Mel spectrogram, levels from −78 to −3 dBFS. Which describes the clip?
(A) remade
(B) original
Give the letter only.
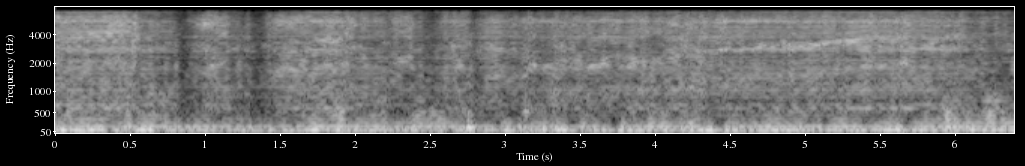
A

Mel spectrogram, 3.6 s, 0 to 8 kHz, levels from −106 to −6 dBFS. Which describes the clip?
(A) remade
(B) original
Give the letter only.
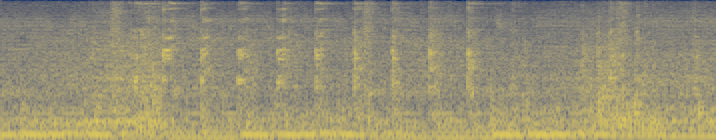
B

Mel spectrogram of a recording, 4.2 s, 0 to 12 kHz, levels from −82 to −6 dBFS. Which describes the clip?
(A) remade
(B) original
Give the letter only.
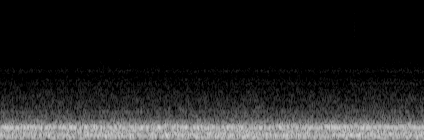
B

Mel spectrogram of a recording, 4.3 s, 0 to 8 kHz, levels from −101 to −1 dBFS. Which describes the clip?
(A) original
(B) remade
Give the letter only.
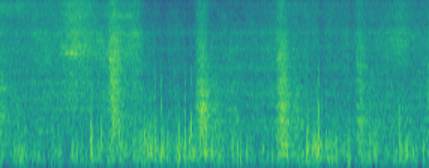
A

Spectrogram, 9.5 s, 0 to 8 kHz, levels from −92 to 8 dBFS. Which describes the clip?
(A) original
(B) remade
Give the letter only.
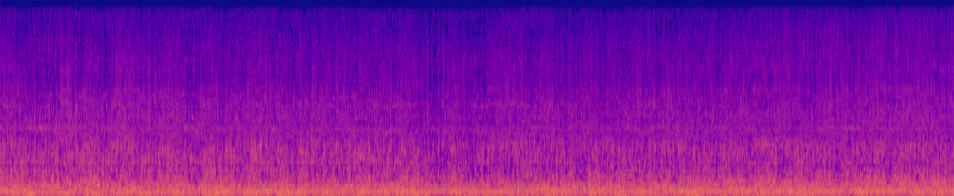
B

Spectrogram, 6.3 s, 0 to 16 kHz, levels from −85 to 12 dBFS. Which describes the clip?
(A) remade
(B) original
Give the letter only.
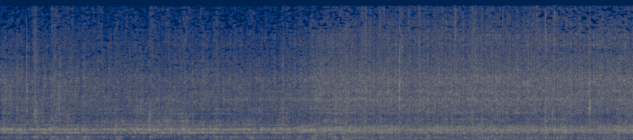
B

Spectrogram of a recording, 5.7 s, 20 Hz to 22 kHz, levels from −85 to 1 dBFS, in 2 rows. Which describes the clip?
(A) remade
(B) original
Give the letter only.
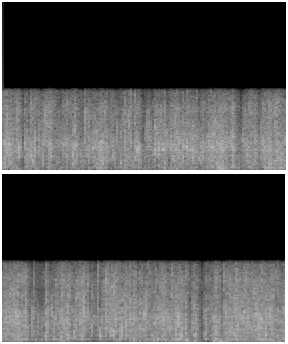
B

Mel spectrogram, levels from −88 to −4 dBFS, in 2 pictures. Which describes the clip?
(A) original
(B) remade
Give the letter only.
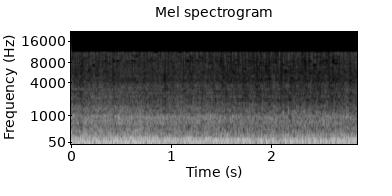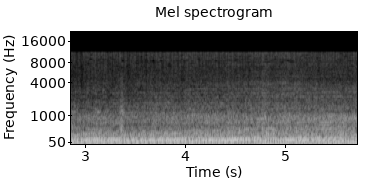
A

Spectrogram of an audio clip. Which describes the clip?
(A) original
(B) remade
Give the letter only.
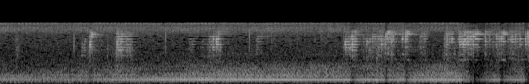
A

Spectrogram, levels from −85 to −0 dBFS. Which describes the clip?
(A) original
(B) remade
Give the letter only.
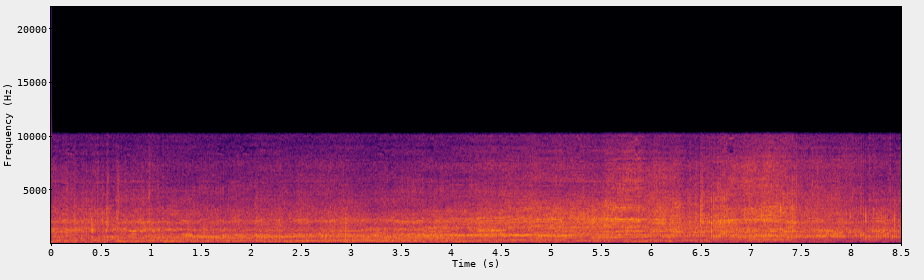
B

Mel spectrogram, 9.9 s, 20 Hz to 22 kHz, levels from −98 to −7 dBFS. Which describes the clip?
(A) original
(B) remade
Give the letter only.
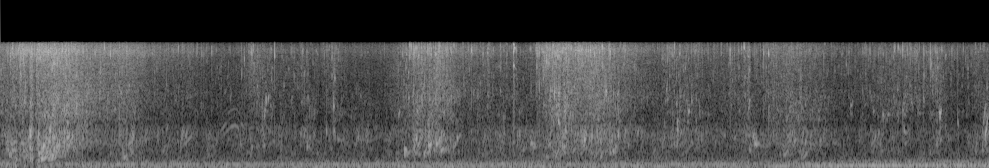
A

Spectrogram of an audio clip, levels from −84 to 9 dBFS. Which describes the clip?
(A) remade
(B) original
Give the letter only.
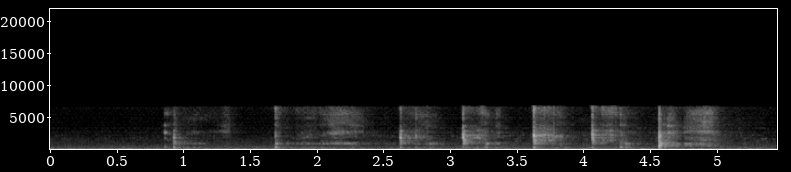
A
